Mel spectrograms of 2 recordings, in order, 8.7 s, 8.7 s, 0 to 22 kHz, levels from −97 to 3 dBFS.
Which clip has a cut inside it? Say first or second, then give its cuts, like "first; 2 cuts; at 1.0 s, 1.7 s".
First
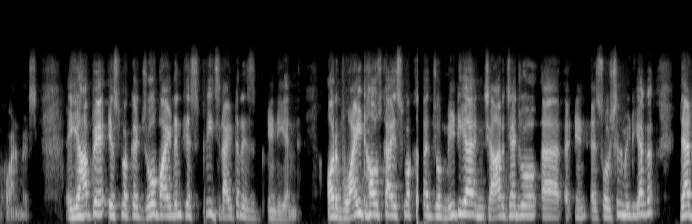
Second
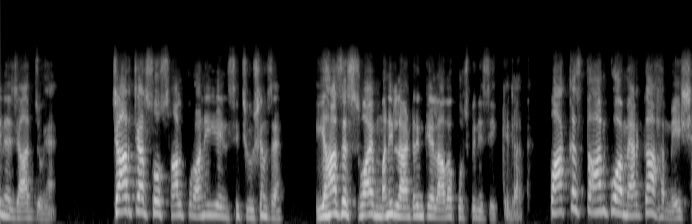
second; 1 cut; at 6.7 s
